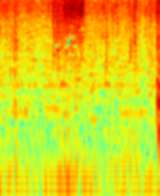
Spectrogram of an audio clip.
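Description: Kitchen faucet running steadily, its stream splashing over a glass tumbler as the suds are rinsed off it by hand.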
